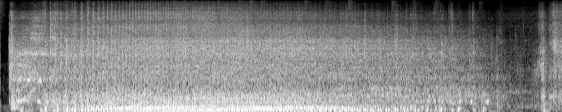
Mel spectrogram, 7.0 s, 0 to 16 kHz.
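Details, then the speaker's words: Husqvarna Z246 zero-turn mower engine after a governor adjustment: it fires, races up to a high screaming speed, then runs down; adjusted the correct direction to speed it up but far too much. "We went the correct way to speed it up, but we went way too far there."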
